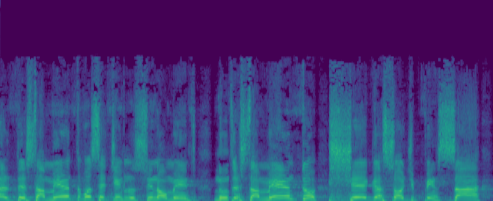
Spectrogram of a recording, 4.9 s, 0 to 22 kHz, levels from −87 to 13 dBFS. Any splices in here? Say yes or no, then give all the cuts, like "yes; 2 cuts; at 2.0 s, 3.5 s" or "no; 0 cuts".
yes; 3 cuts; at 1.2 s, 2.3 s, 3.3 s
